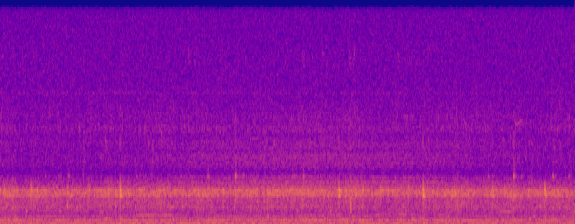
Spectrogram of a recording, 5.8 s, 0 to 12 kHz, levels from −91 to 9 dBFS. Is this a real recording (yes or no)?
yes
